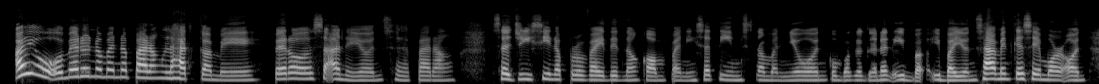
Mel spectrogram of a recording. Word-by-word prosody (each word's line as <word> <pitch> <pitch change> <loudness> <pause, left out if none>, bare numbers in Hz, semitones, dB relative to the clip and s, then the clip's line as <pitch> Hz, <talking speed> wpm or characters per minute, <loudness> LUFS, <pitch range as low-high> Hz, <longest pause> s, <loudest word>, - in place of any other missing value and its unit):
Ay, 470 - +10 0.2
oo 300 -4 +4
meron 355 +5 +2
naman 350 -2 0
na 335 - -1
parang 305 -3 +4
lahat 285 -2 +4
kami, 205 -2 -4
pero 260 +1 +1
sa 245 -2 +1
ano 215 - -8
yun, 190 +1 -7
sa 210 -3 -11
parang, 195 0 -5 0.4
sa 255 - +3
GC 240 +3 -3
na 225 - -3
provided 210 -2 -2
ng 200 +1 -5
company, 190 -2 -4
sa 220 - 0
teams 205 -3 -8
naman 190 -2 -6
yun, 200 +1 -3
kung 200 - -6
baga 195 +1 -5
gano'n 200 +2 -3
iba 185 -6 -3
iba 205 -3 +1
yun, 190 0 -1
sa'min 255 +3 +5
kasi 250 -3 +2
more 210 -2 0
on 200 0 0
210 Hz, 185 wpm, -24 LUFS, 195-255 Hz, 0.4 s, Ay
